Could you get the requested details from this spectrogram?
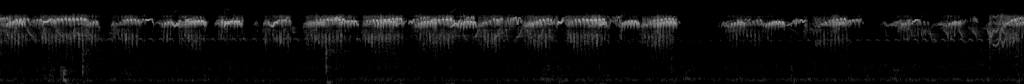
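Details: A brood of sparrow nestlings at the top of a pine tree begging while parents feed them: long run of shrill, buzzy high chirps in rapid clustered bursts, one clear silent gap midway.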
